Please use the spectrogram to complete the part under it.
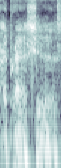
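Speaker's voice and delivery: breathy, whispered character voice. Retelling a wrestler's line in the ring, done as Gollum voice. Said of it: "everybody called him Gollum".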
